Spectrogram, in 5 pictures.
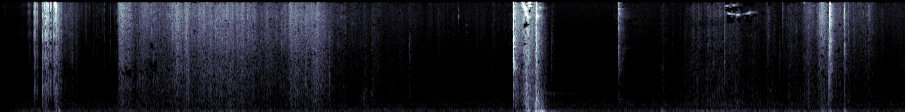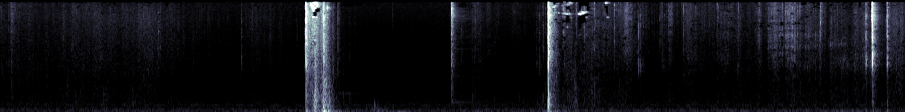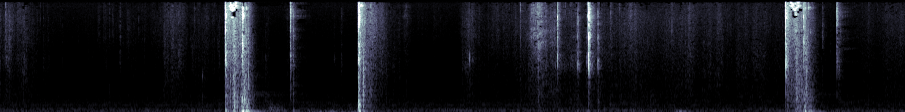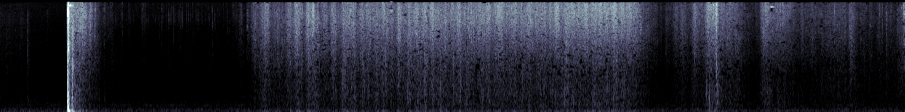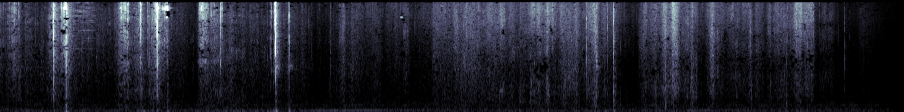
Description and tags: All the sounds I could make using a semi-automatic umbrella.
click, umbrella, whoosh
